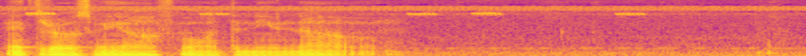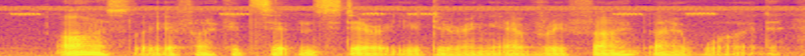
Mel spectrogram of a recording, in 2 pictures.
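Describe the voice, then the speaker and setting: Man voicing a very deep, gravelly, flirtatious villain. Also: fairly even intonation, normal speed. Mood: flirtatious, teasing. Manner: teasing, smug, intimate, soft chuckles. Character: flirtatious, confident fantasy villain man, secretly protective. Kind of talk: ASMR romance roleplay audio drama. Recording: clear background noise, night cricket ambience.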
